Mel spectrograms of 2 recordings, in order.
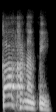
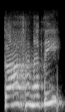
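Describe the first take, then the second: First: No h sound is heard after ka. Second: An h sound is heard after ka.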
